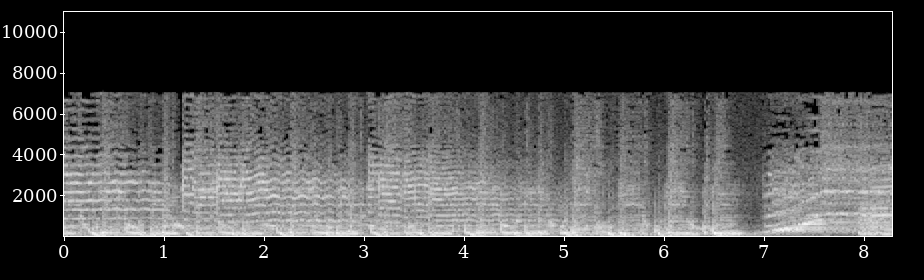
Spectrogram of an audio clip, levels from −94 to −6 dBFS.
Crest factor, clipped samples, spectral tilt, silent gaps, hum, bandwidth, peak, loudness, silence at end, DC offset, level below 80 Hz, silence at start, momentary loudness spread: 14 dB; under 0.1%; -6 dB/octave; none; none; 7.4 kHz; -2 dBFS; -16 LUFS; 0 s; under 0.1%; -28 dBFS; 0 s; 4 LU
